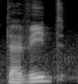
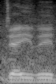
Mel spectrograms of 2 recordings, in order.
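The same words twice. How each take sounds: First: The name is pronounced the Dutch way. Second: The name is pronounced the English way.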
